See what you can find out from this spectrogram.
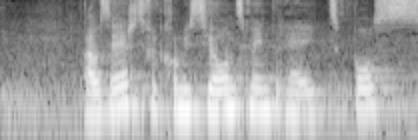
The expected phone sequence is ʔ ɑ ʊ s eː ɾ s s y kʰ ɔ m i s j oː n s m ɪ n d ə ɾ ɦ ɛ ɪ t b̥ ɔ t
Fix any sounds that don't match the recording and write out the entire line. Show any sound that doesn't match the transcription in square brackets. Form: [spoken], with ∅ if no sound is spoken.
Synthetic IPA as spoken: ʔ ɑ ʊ s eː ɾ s [f] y kʰ ɔ m i s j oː n s m ɪ n d ə ɾ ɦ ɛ ɪ t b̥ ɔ [s]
